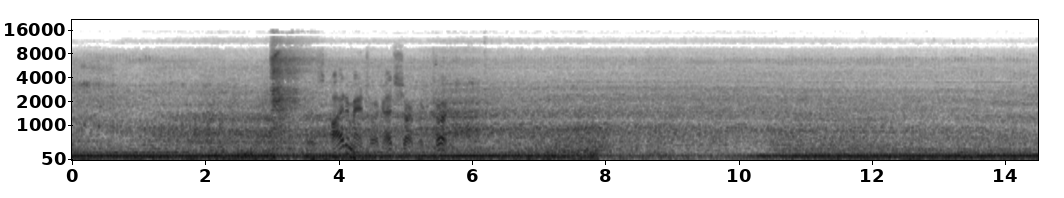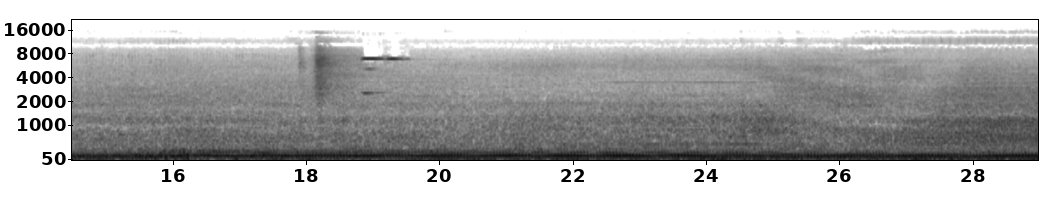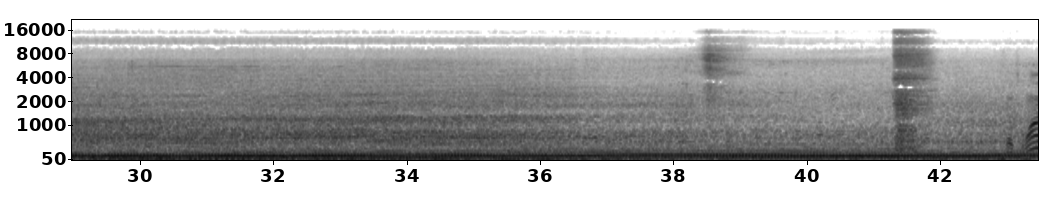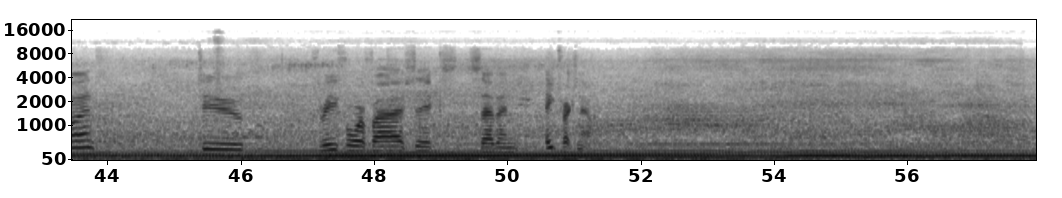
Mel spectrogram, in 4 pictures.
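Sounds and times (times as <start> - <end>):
diesel truck engine idling: 0.0 - 57.9
air brake hiss: 3.0 - 3.7, 17.9 - 19.3, 38.3 - 39.2, 41.2 - 42.0.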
